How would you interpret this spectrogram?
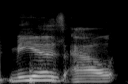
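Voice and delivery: ordinary delivery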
